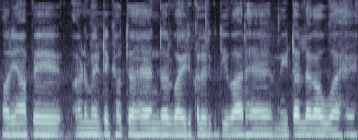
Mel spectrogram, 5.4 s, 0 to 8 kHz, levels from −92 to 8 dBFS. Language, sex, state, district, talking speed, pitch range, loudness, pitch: Hindi, male, Bihar, West Champaran, 170 wpm, 125-130 Hz, -16 LUFS, 130 Hz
